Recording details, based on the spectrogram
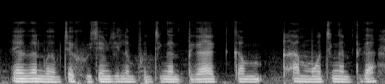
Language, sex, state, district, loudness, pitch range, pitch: Wancho, male, Arunachal Pradesh, Longding, -15 LUFS, 120-130 Hz, 125 Hz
